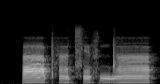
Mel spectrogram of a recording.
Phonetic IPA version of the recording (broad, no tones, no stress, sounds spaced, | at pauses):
a pʰ ã t͡s ɛ̃ f n d ã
